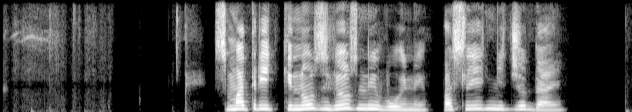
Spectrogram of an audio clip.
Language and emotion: Russian, neutral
